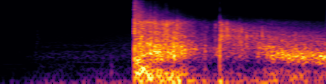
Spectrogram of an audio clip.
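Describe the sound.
A single sharp gunshot from a hunting rifle cracks out of near-quiet, then a long rolling boom trails after it, with a smaller click partway through the fading rumble.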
